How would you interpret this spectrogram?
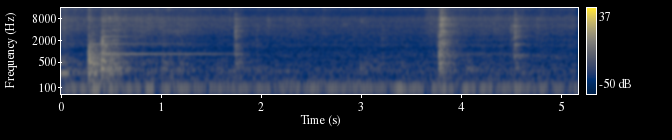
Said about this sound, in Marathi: एक तीस सेकंड आपल्याला हे फ्राय करून घ्यायचं आहे तेलामध्ये गॅस मी मोठा ठेवलेला आहे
